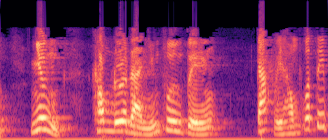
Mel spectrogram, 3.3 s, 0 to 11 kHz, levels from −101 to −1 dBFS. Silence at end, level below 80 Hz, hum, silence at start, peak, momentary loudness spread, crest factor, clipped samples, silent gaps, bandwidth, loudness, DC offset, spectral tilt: 0 s; -46 dBFS; none; 0 s; 0 dBFS; 12 LU; 12 dB; 0.4%; none; 7 kHz; -11 LUFS; 3%; -6.5 dB/octave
